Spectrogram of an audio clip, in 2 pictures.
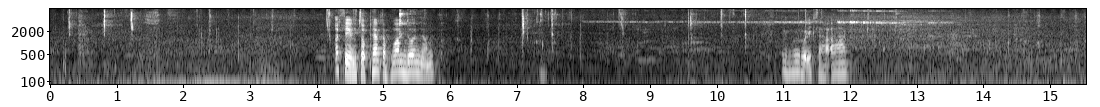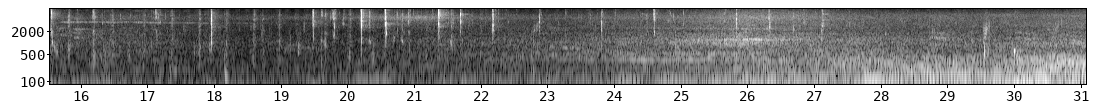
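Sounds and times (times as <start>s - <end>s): chewing and lip-smacking: 0.2s - 3.4s, 5.8s - 8.8s, 14.1s - 27.5s, 29.4s - 31.0s
low rumble: 1.0s - 4.2s
sharp mouth clicks: 29.5s - 30.8s.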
